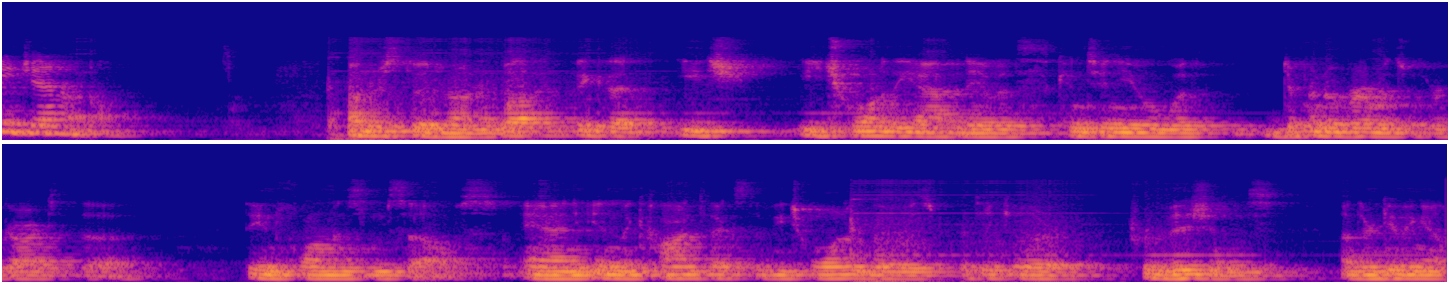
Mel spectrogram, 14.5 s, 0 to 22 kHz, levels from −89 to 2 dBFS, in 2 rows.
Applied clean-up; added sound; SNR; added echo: neural separator model SepFormer DNS4.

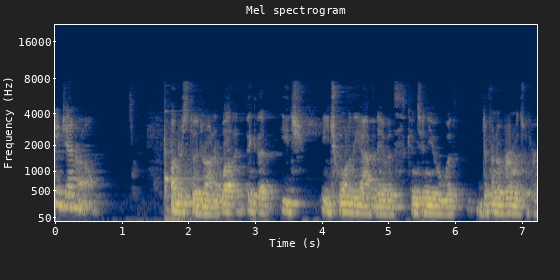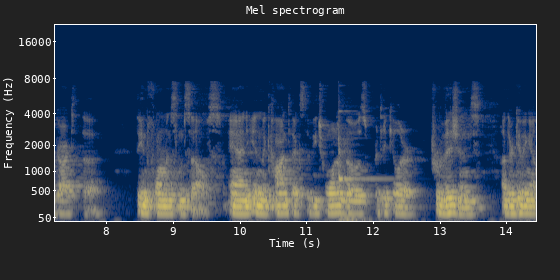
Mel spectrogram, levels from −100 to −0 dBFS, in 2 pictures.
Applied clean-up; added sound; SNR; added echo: classical method WPE with log-MMSE.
